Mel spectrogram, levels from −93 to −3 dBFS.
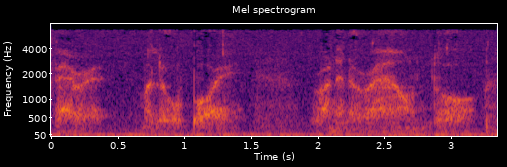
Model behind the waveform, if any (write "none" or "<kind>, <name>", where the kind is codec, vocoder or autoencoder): none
